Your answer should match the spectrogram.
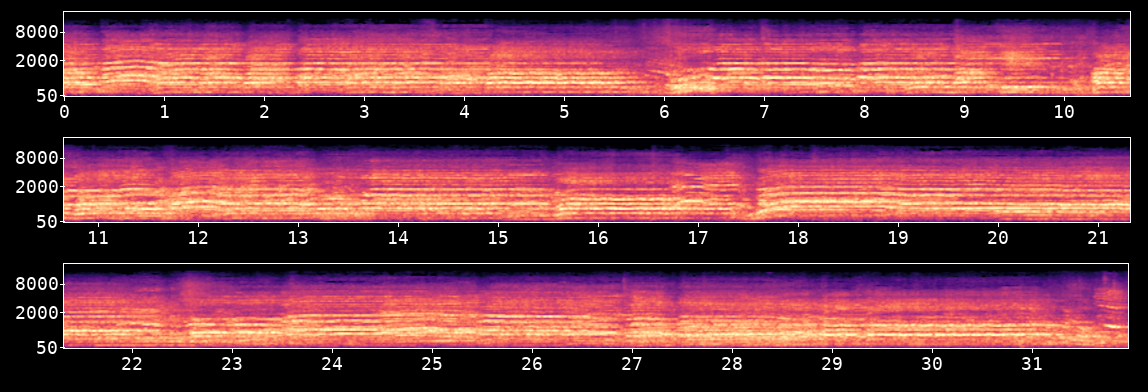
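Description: Church choir singing a hymn a cappella in Tongan polotu style, in long held phrases with brief breaks between them.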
